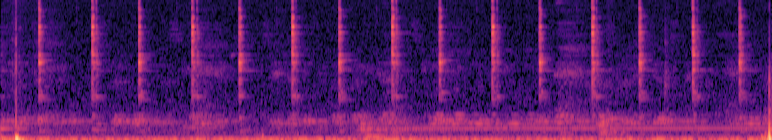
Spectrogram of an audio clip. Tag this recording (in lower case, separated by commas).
mechanisms, clock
